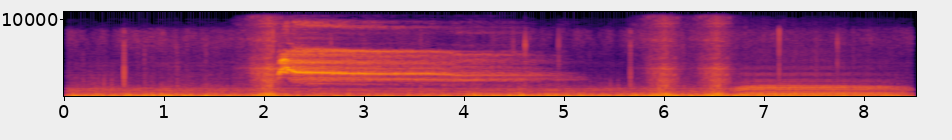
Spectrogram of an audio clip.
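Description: Animated intro sound effects: a steady fire-like rumble, with a long high cry about two seconds in that falls slightly in pitch, two quick whooshes about six seconds in, and then a lower held tone.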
